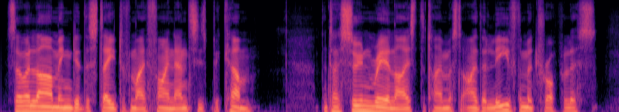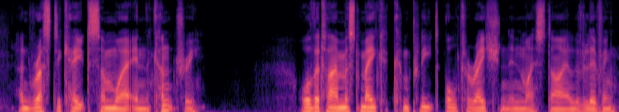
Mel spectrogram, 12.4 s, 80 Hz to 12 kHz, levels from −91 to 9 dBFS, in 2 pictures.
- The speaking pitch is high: No, low, 110 Hz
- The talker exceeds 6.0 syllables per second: Yes, 6.5 syllables/s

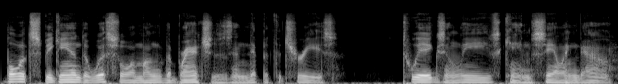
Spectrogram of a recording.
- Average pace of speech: Yes, average, 175 wpm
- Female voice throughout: No, male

